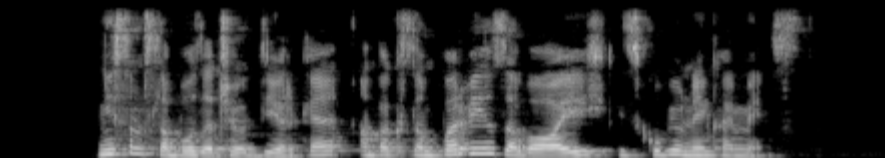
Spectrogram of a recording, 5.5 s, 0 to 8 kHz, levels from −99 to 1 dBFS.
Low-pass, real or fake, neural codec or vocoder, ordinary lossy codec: 7.2 kHz; fake; codec, 16 kHz, 16 kbps, FreqCodec, larger model; none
